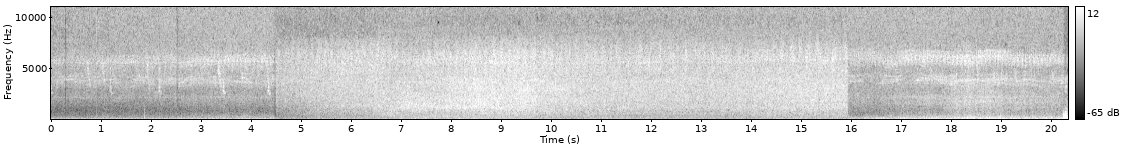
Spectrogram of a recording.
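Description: Steady rushing wind and road noise from a moving car. A quieter stretch with a low hum gives way to the loud rush about four seconds in, and the noise turns lower and rumbling near the end.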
